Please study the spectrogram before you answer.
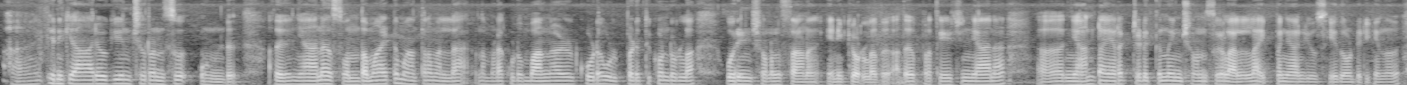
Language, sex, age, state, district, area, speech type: Malayalam, male, 30-45, Kerala, Kottayam, rural, spontaneous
